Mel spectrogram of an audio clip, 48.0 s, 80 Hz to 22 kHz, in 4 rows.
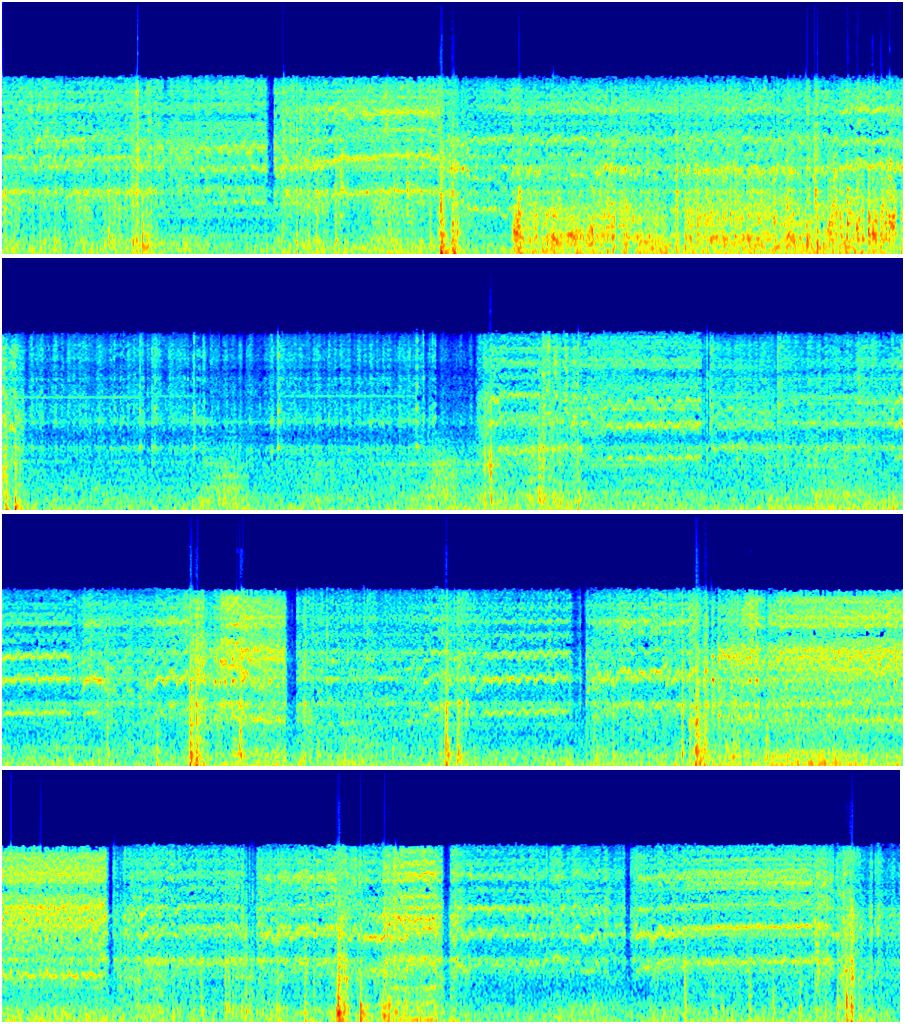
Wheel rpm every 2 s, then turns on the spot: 130, 280, 270, 290, 260, 270, 260, 160, 150, 140, 230, 210, 230, 260, 210, 280, 230, 200, 190, 230, 260, 260, 270, 310.
18-20 22-24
